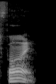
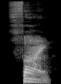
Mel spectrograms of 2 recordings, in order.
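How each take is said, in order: First: The word is said in an easy, content tone. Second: The word is said in an upset, strained tone. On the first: Things really are fine. "that's usually the end of the conversation. You know, they're having a good day" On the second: Something is actually wrong. "like that, and it's their tone"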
